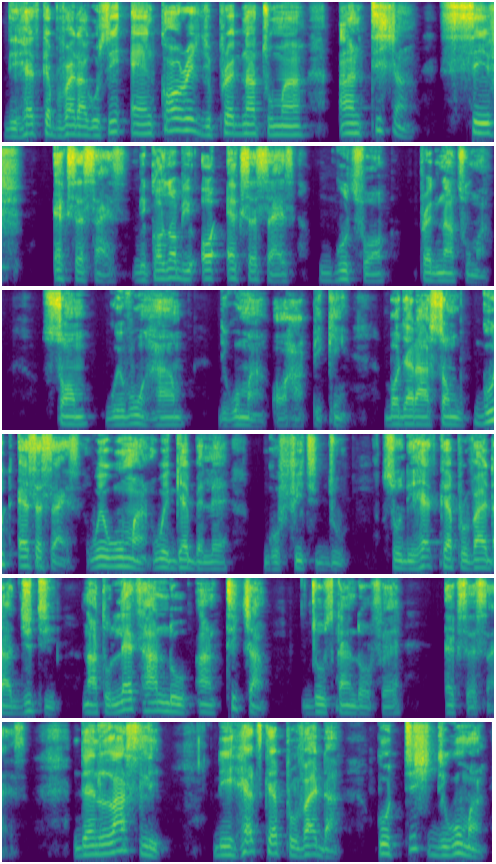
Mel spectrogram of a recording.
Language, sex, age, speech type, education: Nigerian Pidgin, male, 30-45, spontaneous, tertiary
